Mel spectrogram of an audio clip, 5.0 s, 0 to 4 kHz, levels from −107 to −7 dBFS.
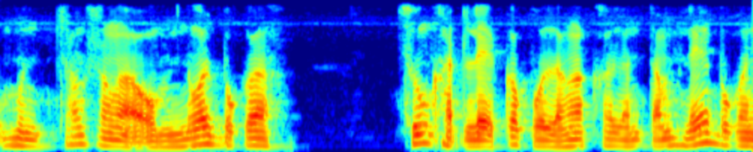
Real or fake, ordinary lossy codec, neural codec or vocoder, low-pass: real; none; none; 3.6 kHz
